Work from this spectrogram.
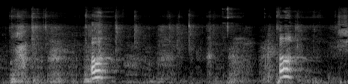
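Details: Dog, a Labrador teasing a Dachshund indoors over a toy: two short, high whimpering yips about two seconds apart, each with a tonal, slightly bending pitch, mixed with a person talking throughout.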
